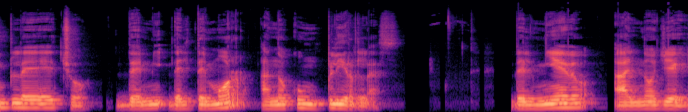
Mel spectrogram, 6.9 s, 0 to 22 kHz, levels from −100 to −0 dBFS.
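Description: From 3.69 to 6.68 s there are periodic USB or driver dropouts: every 0.5 s a tiny sliver of speech drops to silence, giving steady little ticks.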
